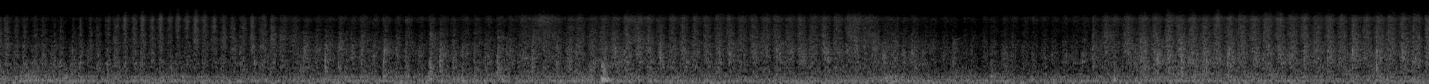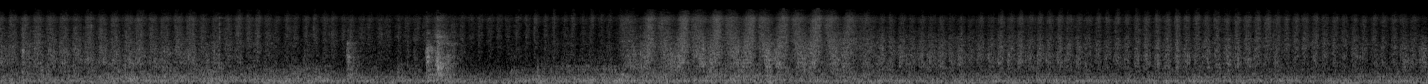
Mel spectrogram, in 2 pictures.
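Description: Hands scrubbing a thick shampoo lather into hair and scalp, a steady wet rubbing and squishing. It gets louder in two stretches. A brief sharp knock sounds about two-thirds of the way in.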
